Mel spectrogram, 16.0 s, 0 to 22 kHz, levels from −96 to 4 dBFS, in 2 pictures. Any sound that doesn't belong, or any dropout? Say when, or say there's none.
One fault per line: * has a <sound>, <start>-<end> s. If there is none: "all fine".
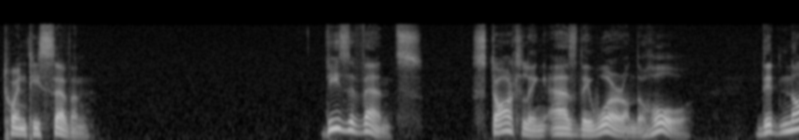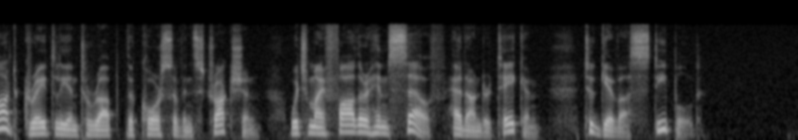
all fine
